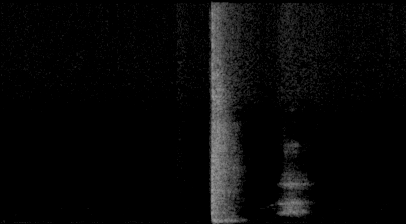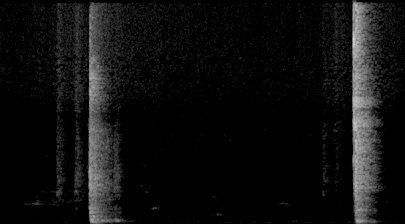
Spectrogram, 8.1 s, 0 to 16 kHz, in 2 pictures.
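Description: Three darts striking a miniature Winmau Blade 6-style dartboard (the Dart Dock) mounted on a wall. Each hit is a single sharp thunk, about two and a half seconds apart.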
